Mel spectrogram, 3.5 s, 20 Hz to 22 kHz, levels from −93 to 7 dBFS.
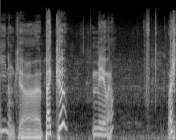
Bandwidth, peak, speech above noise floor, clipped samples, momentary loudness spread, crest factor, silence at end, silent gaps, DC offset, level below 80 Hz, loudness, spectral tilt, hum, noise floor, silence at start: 17 kHz; 0 dBFS; 28 dB; under 0.1%; 19 LU; 18 dB; 0 s; none; under 0.1%; -36 dBFS; -15 LUFS; -4 dB/octave; none; -44 dBFS; 0 s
